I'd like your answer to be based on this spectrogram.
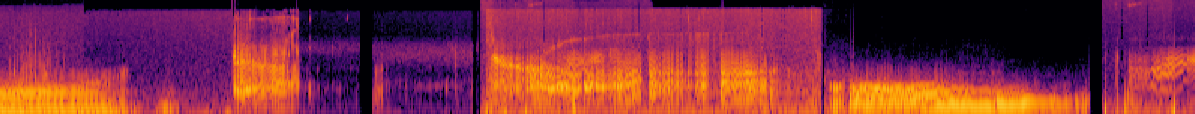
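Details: Loud, long, low rumbling and groaning gurgles with a few quiet breaks; ordinary stomach growling (bowel sounds) recorded from a woman's belly.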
